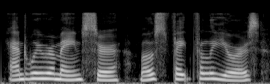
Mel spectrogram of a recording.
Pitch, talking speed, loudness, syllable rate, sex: 225 Hz, 155 wpm, -15 LUFS, 4.4 syllables/s, female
